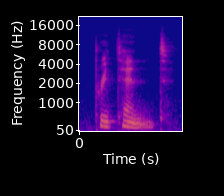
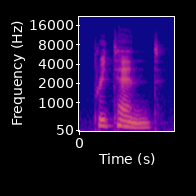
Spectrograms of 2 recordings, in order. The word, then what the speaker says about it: pretend: pretend 같이 발음해 볼게요. 따라해 보세요. pretend 뒤에 강세가 있죠.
